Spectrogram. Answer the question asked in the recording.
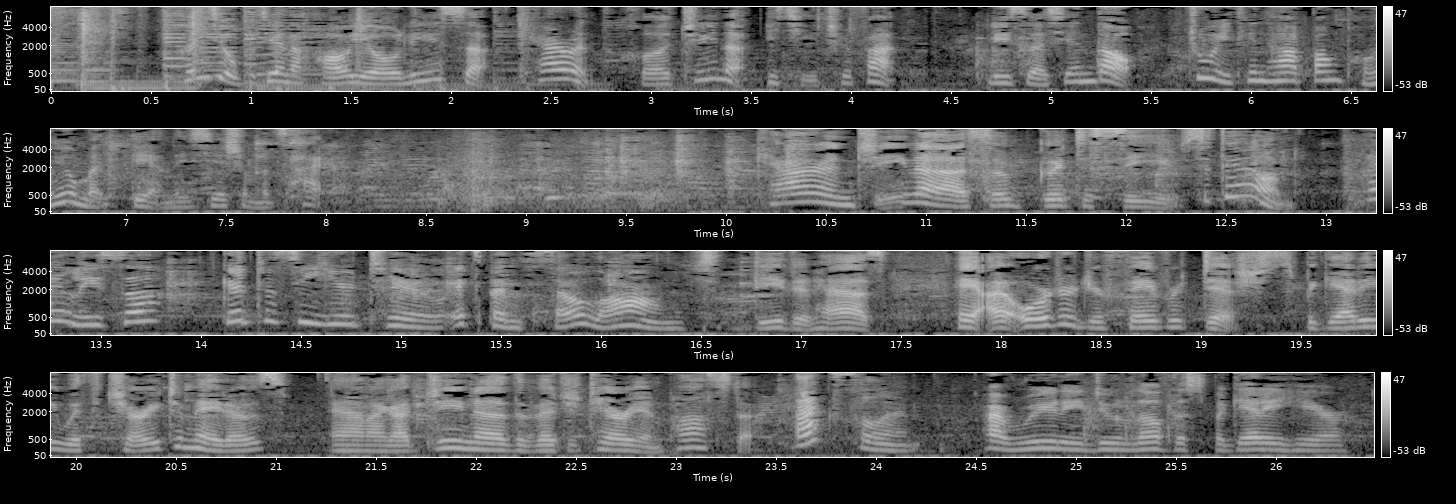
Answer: Lisa 最早一个到,已经帮 Karen 和 Gina 点好了他们最爱吃的菜。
